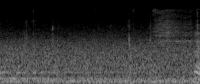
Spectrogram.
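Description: Steady background noise, a low rumble and hiss, with faint rustling near the end.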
